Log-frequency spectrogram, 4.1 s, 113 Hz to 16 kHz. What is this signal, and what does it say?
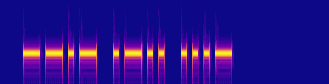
Morse code, heard as a keyed tone, about 17 wpm, 700 Hz. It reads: QLV
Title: USA Call Sign Postfixes - 3 Letters 17wpm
